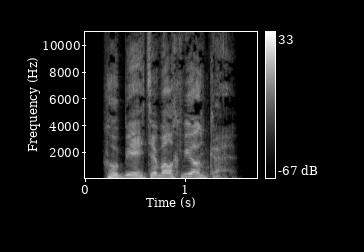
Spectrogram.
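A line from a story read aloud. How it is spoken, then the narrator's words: Shouted. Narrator (Russian): крикнул один из них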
